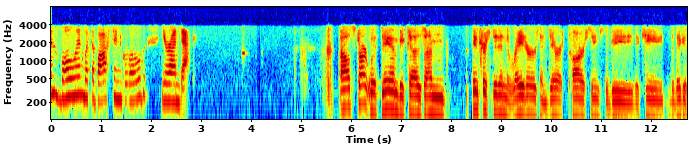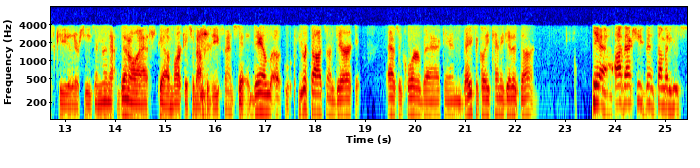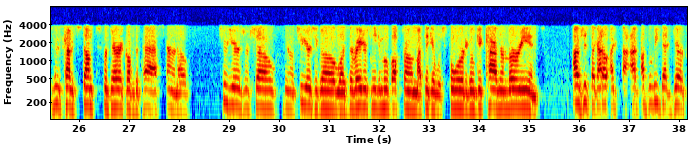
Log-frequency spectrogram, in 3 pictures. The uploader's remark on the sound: NFL Live Conference Call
